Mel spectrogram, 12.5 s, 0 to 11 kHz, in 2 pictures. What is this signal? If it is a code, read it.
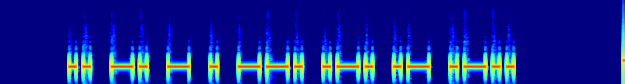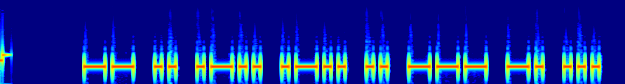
Morse code, heard as a keyed tone, about 17 wpm, 700 Hz. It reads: INTEGRAL MILLIONS
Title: Sets of 5 Words - New Word Drill - 17wpm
